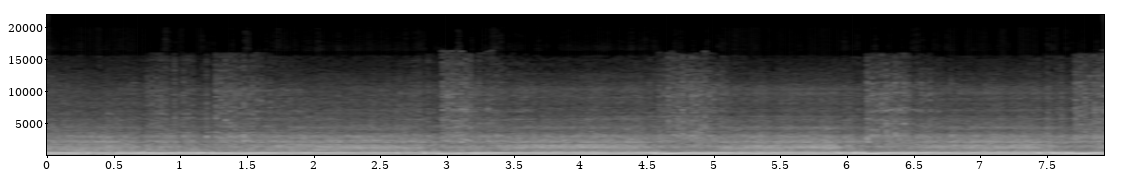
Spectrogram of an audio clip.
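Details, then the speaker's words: Toro Power Clear 621E snowblower, 163cc OHV four-stroke single, on external tank, choke on: speed rises and sags about every 1.5 seconds, won't settle; surging idle, owner suspects carburetor, probably another new carb needed. "oh my key works anyway yeah still surging ah damn another new carb i guess you"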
